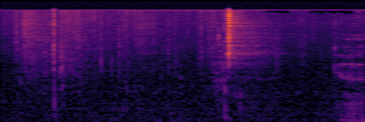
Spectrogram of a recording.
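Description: Near silence, with two faint clicks of trading cards being handled by gloved hands, one about a third of a second in and one about a second and a half in.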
